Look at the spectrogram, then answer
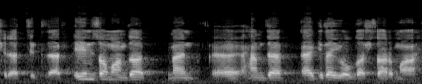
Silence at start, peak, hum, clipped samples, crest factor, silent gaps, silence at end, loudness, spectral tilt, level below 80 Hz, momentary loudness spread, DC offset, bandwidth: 0 s; 0 dBFS; none; under 0.1%; 18 dB; none; 0 s; -19 LUFS; -1.5 dB/octave; -62 dBFS; 4 LU; under 0.1%; 12 kHz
